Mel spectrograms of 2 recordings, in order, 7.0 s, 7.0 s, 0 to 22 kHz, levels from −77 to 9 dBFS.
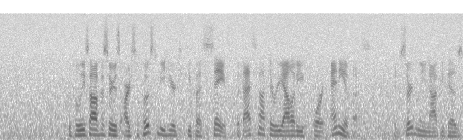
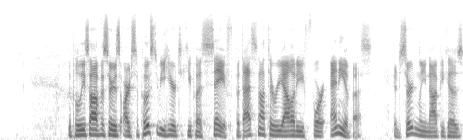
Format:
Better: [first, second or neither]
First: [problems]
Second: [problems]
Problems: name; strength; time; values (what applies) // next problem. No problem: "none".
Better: second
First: hiss; loud; throughout; 6 dB below the speech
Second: none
